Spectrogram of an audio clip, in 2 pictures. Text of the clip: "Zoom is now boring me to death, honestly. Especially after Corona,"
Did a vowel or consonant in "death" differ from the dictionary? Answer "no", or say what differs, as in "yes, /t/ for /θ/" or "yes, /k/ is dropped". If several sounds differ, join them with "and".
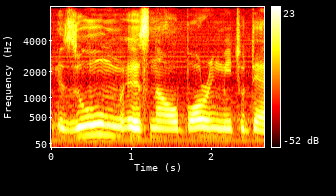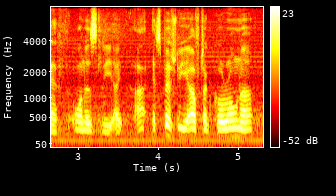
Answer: no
